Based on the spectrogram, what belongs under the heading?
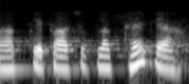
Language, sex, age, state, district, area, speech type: Hindi, male, 45-60, Uttar Pradesh, Hardoi, rural, conversation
